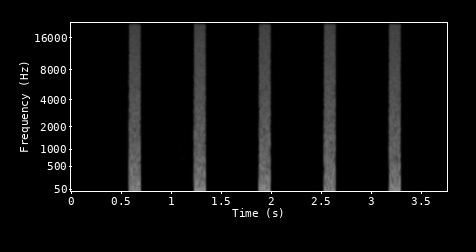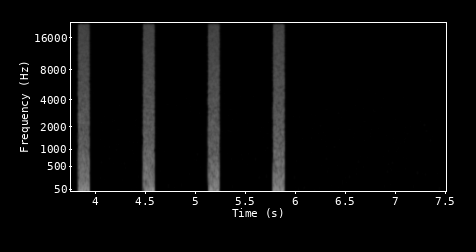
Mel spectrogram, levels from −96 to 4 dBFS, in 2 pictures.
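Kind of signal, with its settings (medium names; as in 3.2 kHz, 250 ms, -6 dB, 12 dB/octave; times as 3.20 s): noise bursts pink, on 0.11 s, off 0.54 s, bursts 9, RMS -39.5 dBFS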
